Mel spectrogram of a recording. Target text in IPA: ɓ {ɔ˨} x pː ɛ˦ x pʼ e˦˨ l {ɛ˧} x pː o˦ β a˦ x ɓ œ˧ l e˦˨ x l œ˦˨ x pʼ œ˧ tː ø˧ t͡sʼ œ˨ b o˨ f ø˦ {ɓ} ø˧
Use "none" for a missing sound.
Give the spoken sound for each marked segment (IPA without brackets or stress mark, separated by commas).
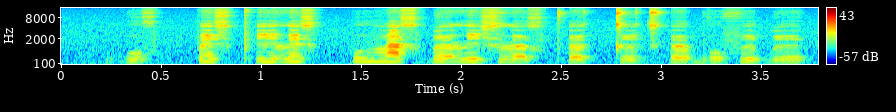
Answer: o˨, ɛ˦, ɓ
